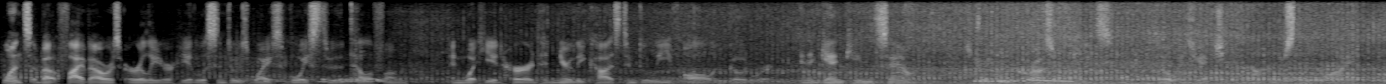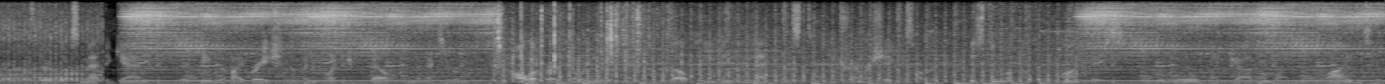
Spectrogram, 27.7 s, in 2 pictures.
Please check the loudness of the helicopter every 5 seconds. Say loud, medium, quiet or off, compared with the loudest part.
quiet, medium, loud, loud, loud, loud.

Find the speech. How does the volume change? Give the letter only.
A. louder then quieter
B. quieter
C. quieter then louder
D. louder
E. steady
E.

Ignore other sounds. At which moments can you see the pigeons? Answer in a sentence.
You can hear the pigeons from 2.3 to 4.0 s, from 9.7 to 11.8 s and from 18.8 to 20.6 s.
